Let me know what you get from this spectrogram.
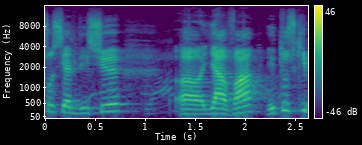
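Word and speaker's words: יהוה: C'est le livre de Torah qui stipule bien que c'est Yahva qu'on le prononce, et c'est avec cela qu'on le prononce au ciel des cieux, Yahva.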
